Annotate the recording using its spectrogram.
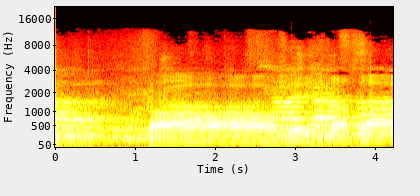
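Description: A congregation singing a slow hymn in Bulgarian, long held notes with a slight waver. The singing thins for a moment about a second in, then the next line starts.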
